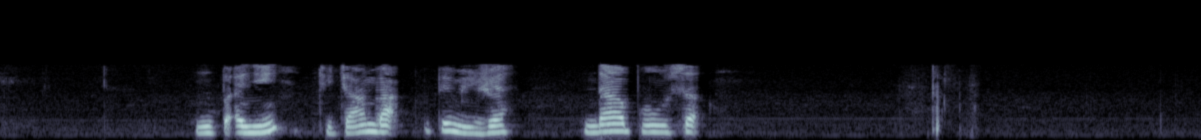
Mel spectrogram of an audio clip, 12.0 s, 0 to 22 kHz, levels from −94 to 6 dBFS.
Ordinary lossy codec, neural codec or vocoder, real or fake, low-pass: AAC, 16 kbps; none; real; 7.2 kHz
